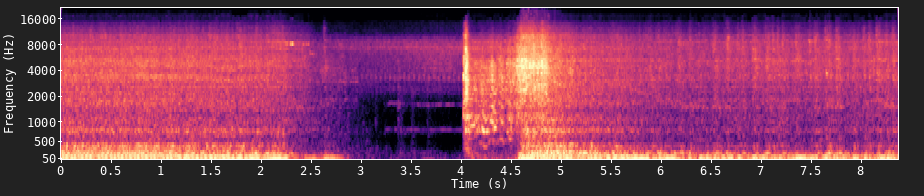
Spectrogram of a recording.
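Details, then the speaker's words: Cammed Chevy C10 V8 after tune-up, sat for months with carburetor thought to be dried out, previously missing: cranks, catches and settles into a loud lumpy cam idle firing steadily, no dropped beats; miss gone, normal cammed idle. "that sounds it sounds for helping that miss is gone so we measure what we did not sure what was going on it's been missing"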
